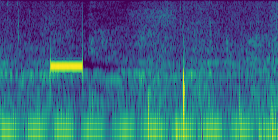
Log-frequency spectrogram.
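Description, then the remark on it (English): A single answering machine beep, signalling the caller to leave a name and number. One steady mid-pitched tone lasts about a third of a second, sounding loudly over a low electrical hum and faint line noise, with no voices. “After the beep, leave your name and number, and Ron will return your call as soon as he can.”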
